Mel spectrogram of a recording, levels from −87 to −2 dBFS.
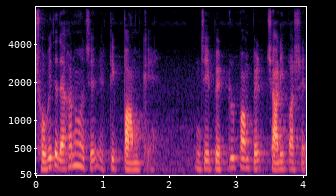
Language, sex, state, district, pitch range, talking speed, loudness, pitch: Bengali, male, West Bengal, Jalpaiguri, 130-150 Hz, 175 wpm, -24 LUFS, 140 Hz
